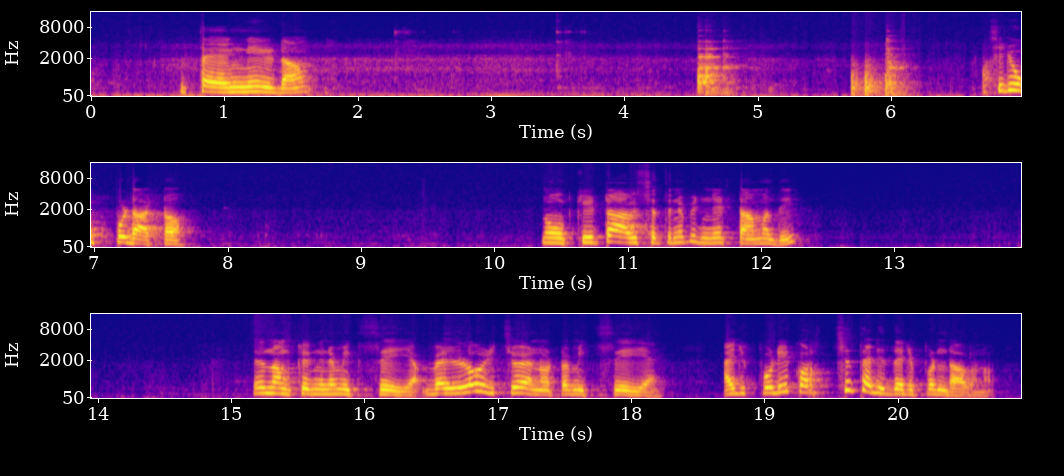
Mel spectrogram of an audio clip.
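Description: A middle-aged woman talks calmly and clearly into a close microphone.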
